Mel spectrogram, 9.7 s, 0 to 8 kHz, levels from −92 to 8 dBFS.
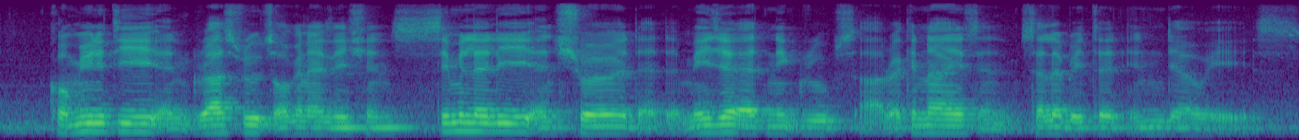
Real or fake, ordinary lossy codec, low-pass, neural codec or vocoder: real; none; 7.2 kHz; none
